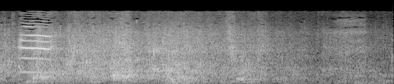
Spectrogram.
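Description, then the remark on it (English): A short, high wailing cry for help opens over a burst of splashing water as someone who cannot swim struggles in a river; the splashing churns on at moderate loudness for a few seconds before easing into a softer wash. “Help! I can't swim in water.”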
